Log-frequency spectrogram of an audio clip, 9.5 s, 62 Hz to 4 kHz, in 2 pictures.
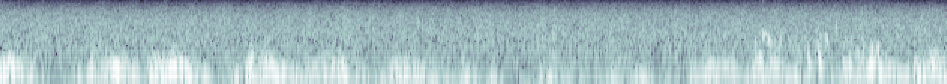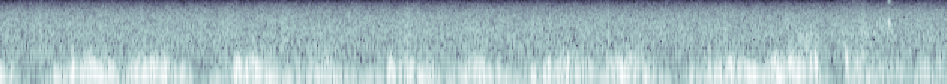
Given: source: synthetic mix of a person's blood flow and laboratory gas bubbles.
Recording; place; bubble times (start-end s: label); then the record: Doppler ultrasound of blood flow; precordium
3.75-3.92 s: bubbles
4.00-4.44 s: bubbles
8.71-8.86 s: bubbles
8.91-9.08 s: bubbles
9.15-9.21 s: bubbles
From the record:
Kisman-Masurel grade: 213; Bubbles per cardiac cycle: several, 3 to 8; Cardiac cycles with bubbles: 1 to 10%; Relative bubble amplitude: loud (0.450 to 0.775); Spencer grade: 1 (occasional bubble signal discernible with the cardiac motion signal, with majority of cardiac periods free of bubbles); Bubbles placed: anywhere in the cardiac cycle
